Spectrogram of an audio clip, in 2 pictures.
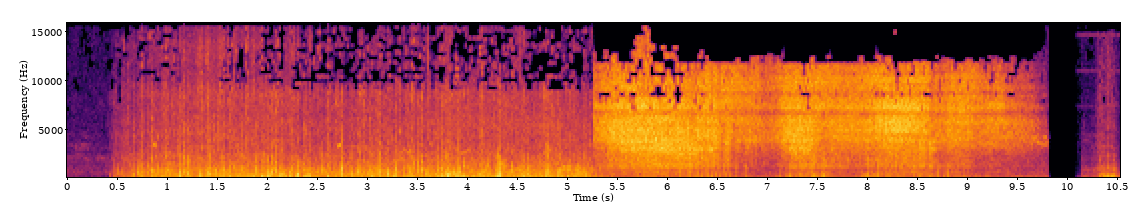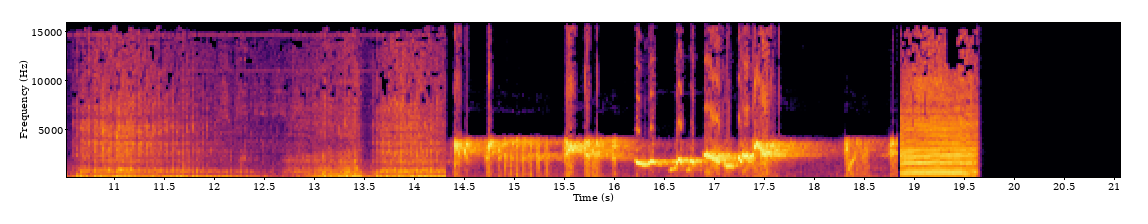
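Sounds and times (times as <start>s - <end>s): snake hissing: 5.3s - 9.8s
cheetah growling: 10.2s - 14.4s.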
